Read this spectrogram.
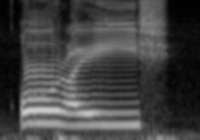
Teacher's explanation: قاف جو ہے وہ پر ہے، اسے ہم موٹا کر کے پڑھتے ہیں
